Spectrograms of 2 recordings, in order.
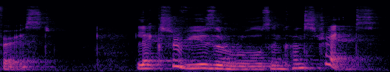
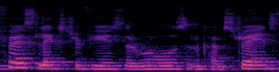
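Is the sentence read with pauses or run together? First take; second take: paused; run together. First: The words are separated by pauses at commas. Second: The words run together without pauses. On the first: The speaker calls it right. "if I read it again" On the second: The speaker calls it wrong. "If I didn't read the sentence with any punctuation"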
